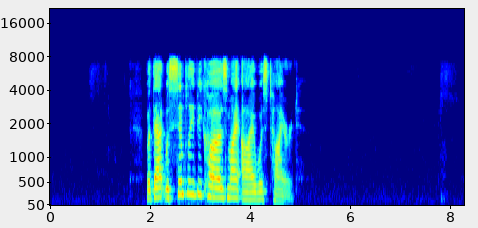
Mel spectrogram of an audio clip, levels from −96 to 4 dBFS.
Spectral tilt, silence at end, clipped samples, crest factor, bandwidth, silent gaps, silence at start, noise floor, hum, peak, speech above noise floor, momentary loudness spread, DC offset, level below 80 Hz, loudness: -2 dB/octave; 3.5 s; under 0.1%; 22 dB; 8.2 kHz; none; 1.95 s; -85 dBFS; none; -12 dBFS; 55 dB; 11 LU; under 0.1%; -78 dBFS; -28 LUFS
